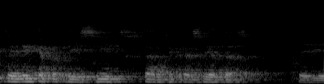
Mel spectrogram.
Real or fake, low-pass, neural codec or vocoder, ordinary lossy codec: real; 14.4 kHz; none; Opus, 64 kbps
